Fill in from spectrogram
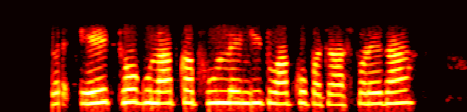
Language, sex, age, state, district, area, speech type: Hindi, female, 45-60, Uttar Pradesh, Chandauli, rural, conversation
